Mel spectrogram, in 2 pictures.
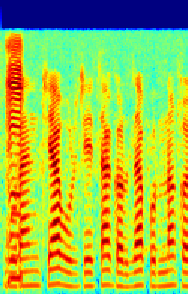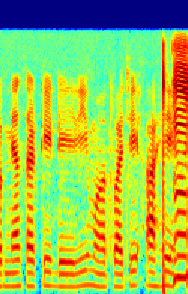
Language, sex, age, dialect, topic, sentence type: Marathi, male, 25-30, Varhadi, agriculture, statement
